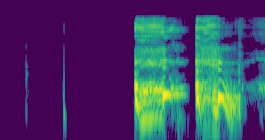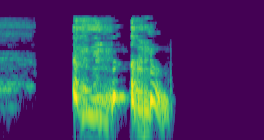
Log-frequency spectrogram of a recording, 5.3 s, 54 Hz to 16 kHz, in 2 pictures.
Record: {
  "cough_length": "5.3 s",
  "cough_amplitude": 20281,
  "cough_signal_mean_std_ratio": 0.44,
  "survey_phase": "beta (2021-08-13 to 2022-03-07)",
  "age": "18-44",
  "gender": "Male",
  "wearing_mask": "No",
  "symptom_cough_any": true,
  "symptom_new_continuous_cough": true,
  "symptom_runny_or_blocked_nose": true,
  "symptom_sore_throat": true,
  "symptom_abdominal_pain": true,
  "symptom_fatigue": true,
  "symptom_headache": true,
  "symptom_change_to_sense_of_smell_or_taste": true,
  "symptom_loss_of_taste": true,
  "smoker_status": "Never smoked",
  "respiratory_condition_asthma": false,
  "respiratory_condition_other": false,
  "recruitment_source": "Test and Trace",
  "submission_delay": "1 day",
  "covid_test_result": "Positive",
  "covid_test_method": "RT-qPCR",
  "covid_ct_value": 17.4,
  "covid_ct_gene": "N gene",
  "covid_ct_mean": 18.2,
  "covid_viral_load": "1100000 copies/ml",
  "covid_viral_load_category": "High viral load (>1M copies/ml)"
}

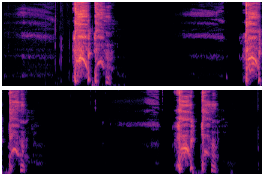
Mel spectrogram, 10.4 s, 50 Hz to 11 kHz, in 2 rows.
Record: {
  "three_cough_length": "10.4 s",
  "three_cough_amplitude": 32767,
  "three_cough_signal_mean_std_ratio": 0.31,
  "survey_phase": "beta (2021-08-13 to 2022-03-07)",
  "age": "45-64",
  "gender": "Male",
  "wearing_mask": "No",
  "symptom_cough_any": true,
  "symptom_runny_or_blocked_nose": true,
  "symptom_shortness_of_breath": true,
  "symptom_fatigue": true,
  "symptom_headache": true,
  "symptom_onset": "4 days",
  "smoker_status": "Ex-smoker",
  "respiratory_condition_asthma": false,
  "respiratory_condition_other": false,
  "recruitment_source": "Test and Trace",
  "submission_delay": "2 days",
  "covid_test_result": "Positive",
  "covid_test_method": "RT-qPCR",
  "covid_ct_value": 18.3,
  "covid_ct_gene": "N gene",
  "covid_ct_mean": 18.6,
  "covid_viral_load": "820000 copies/ml",
  "covid_viral_load_category": "Low viral load (10K-1M copies/ml)"
}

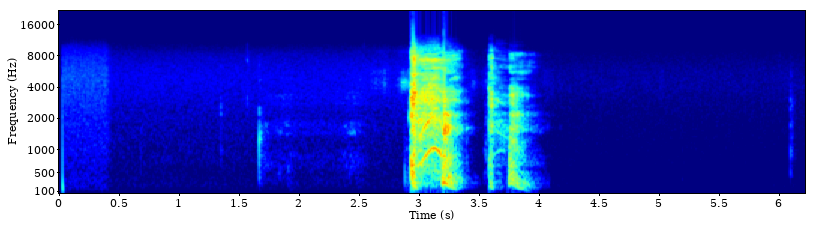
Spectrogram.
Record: {
  "cough_length": "6.2 s",
  "cough_amplitude": 26028,
  "cough_signal_mean_std_ratio": 0.22,
  "survey_phase": "beta (2021-08-13 to 2022-03-07)",
  "age": "45-64",
  "gender": "Male",
  "wearing_mask": "No",
  "symptom_none": true,
  "smoker_status": "Never smoked",
  "respiratory_condition_asthma": false,
  "respiratory_condition_other": false,
  "recruitment_source": "REACT",
  "submission_delay": "1 day",
  "covid_test_result": "Negative",
  "covid_test_method": "RT-qPCR"
}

